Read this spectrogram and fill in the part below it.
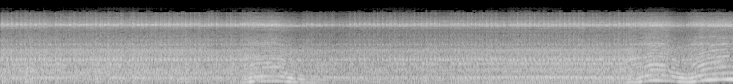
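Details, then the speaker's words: Two-stroke RC boat engine on the bench at its needle bench setting, with no load and below full rpm: a high buzzing idle rises cleanly in pitch on two blips and drops back. Normal bench run. "So that's what I would call a bench setting. Very, very simple. You don't want to rev it to the full, that was not full RPM."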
